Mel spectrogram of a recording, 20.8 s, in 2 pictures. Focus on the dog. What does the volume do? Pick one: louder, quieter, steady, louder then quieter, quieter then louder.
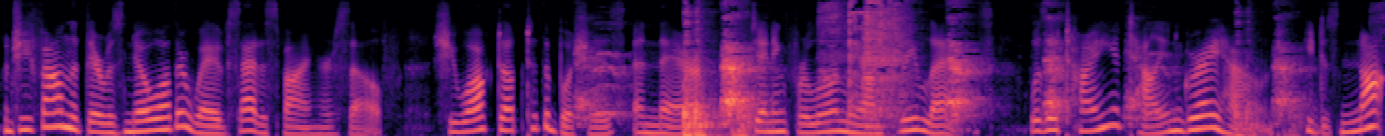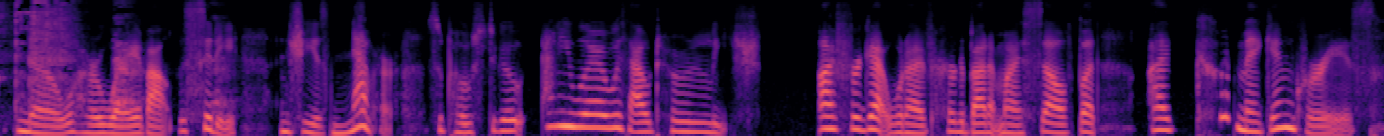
quieter.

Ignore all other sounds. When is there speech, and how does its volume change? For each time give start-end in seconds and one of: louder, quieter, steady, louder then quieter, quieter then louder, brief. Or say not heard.
0.0-20.7 steady.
